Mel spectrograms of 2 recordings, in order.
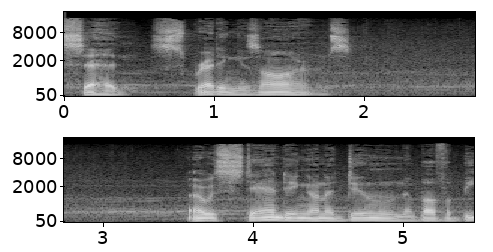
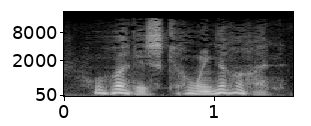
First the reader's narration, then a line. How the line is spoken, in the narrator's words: muttered in shock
